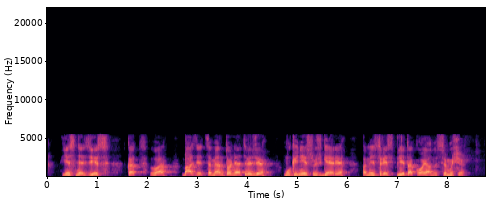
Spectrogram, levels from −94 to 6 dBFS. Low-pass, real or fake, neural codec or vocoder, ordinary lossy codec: 5.4 kHz; real; none; MP3, 48 kbps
